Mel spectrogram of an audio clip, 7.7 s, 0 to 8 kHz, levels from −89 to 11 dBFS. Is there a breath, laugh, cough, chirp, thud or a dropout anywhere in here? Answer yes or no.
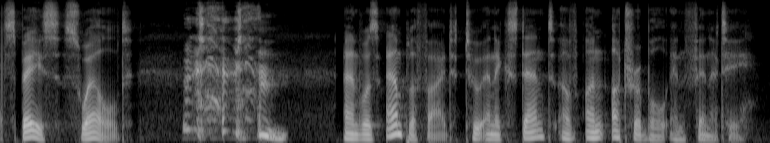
yes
